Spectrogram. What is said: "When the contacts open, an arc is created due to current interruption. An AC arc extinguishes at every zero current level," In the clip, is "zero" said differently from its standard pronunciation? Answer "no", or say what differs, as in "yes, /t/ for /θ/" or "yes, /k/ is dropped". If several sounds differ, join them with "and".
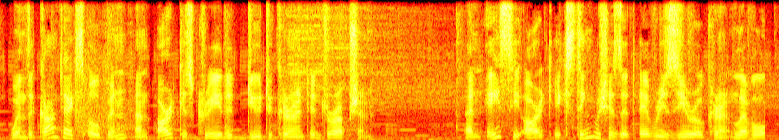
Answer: no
